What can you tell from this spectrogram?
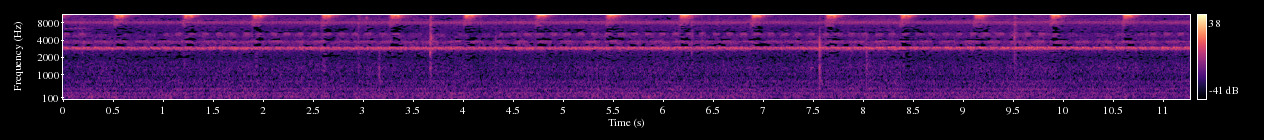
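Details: Grass insects calling beside a campfire: a steady, shrill high-pitched ringing drone with sharp, very high chirps repeating about every 0.7 seconds, plus occasional faint crackles from the fire.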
